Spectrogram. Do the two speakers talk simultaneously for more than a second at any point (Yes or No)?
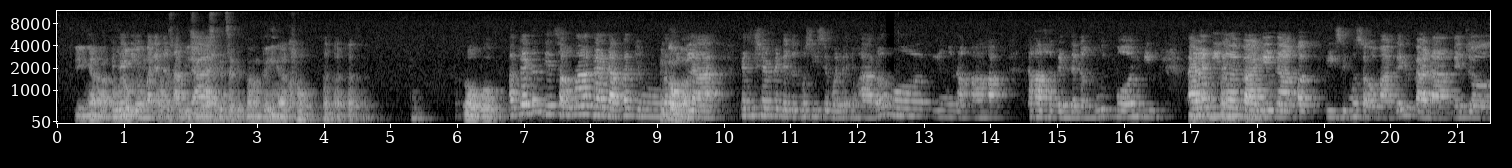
Yes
